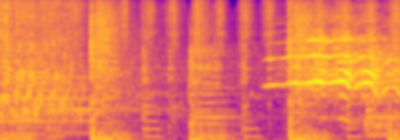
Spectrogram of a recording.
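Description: A horse whinnying, a high wavering call in the second half, over background music.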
